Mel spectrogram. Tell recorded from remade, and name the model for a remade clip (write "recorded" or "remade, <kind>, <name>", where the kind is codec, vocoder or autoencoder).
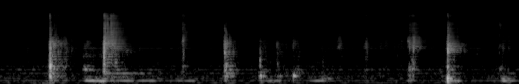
remade, vocoder, BigVGAN v2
